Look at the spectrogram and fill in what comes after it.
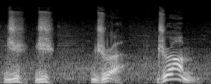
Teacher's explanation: the dr together make the Jj sound like juice and jump plus the R sound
